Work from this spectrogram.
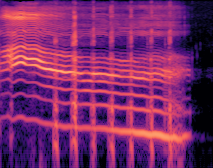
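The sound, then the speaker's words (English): A cat sitting on a bed gives one long, loud meow with a wavering, pulsing quality. Its pitch sinks slowly toward the end before it cuts off. “that cat was just sitting on the bed watching going.”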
